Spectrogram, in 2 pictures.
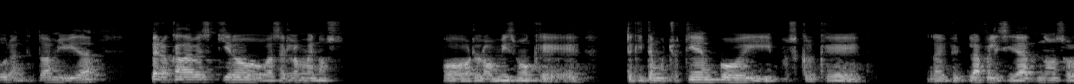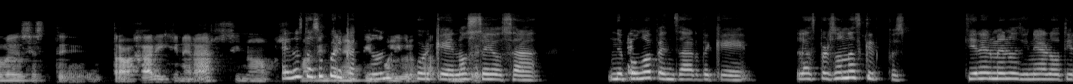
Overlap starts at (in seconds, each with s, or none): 13.6 s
